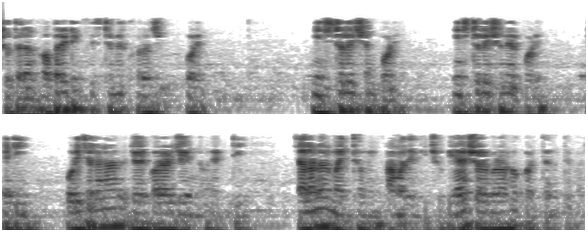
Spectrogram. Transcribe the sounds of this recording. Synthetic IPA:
ʃut̪oɾanɔpoɾeʈiksisʈemeɾkʰɔɾot͡ɕkoɾe | insʈoleʃonpɔɾe | insʈoleʃoneɾpɔɾe | eʈi | poɾit͡ɕalonaɾd͡ʑɔek̬ɔɾaɾd͡ʑonːoek̚ʈi | t͡ɕalonaɾmajd̪ʱːomiamad̪eɾkit͡ɕʰubiaeʃɔɾboɾaɦokoɾt̪eɦot̪epaɾe

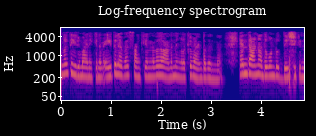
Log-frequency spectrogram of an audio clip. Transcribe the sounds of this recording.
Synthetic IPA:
ŋːɐɭt̪iːɾumaːnikʲːɐnɐme̞jðɨleʋɐlsɐŋkʰiːɐɳɐðɐɣɐɭaːɳɨniŋːɐɭkːɨʋe̞ːɳɖɐðenːɨe̞nd̪aːɳɨɐðuɣo̞ɳɖɨud̪ːe̞ːɕikʲːunːɐ

